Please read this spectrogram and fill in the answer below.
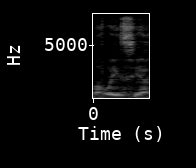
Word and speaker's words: Ecclesia: play through them all in before Order of Alicia came out. Turns out that's how you pronounce it.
